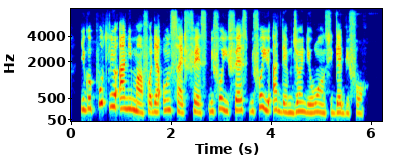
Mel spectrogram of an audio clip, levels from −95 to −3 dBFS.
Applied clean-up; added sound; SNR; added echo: none; none; none; none.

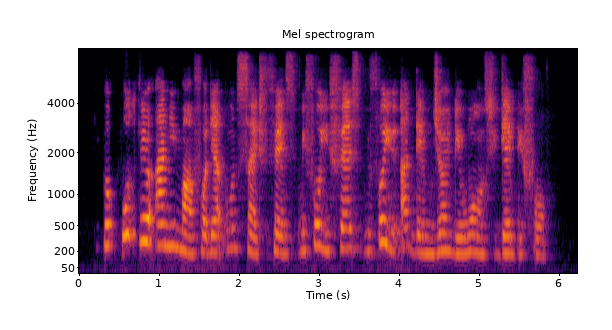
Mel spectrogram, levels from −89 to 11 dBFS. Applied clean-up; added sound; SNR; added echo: neural mask model DeepFilterNet 3.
